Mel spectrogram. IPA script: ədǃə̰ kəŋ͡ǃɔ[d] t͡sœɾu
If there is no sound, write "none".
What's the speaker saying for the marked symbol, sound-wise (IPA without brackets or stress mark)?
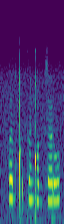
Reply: d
